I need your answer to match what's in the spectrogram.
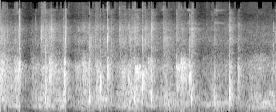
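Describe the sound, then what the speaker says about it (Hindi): Guests at an engagement ceremony break into applause for the couple, a lively burst of many claps with sharp individual hand strikes standing out, fairly loud and close, with faint voices mixed in. "जोरदार तालियां हो जाए बंधुजन"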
